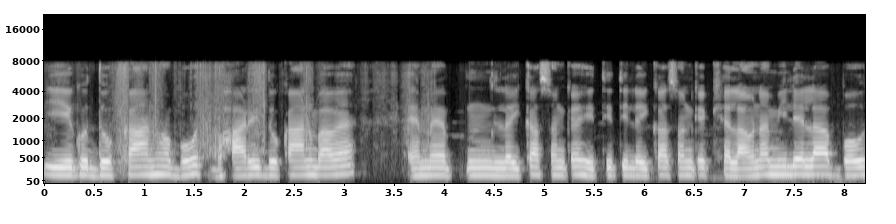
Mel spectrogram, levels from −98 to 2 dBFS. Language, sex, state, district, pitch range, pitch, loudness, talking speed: Bhojpuri, male, Bihar, Muzaffarpur, 135-150 Hz, 140 Hz, -15 LUFS, 155 wpm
